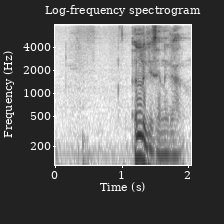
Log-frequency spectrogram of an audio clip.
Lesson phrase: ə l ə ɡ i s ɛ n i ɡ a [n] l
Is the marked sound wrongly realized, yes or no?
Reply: yes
